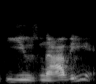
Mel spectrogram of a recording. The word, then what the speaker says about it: Yusnavy: There's a lot of Cuban-Americans walking around with the name Yuznavi, and it's spelled Y-U-S-N-A-V-Y.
